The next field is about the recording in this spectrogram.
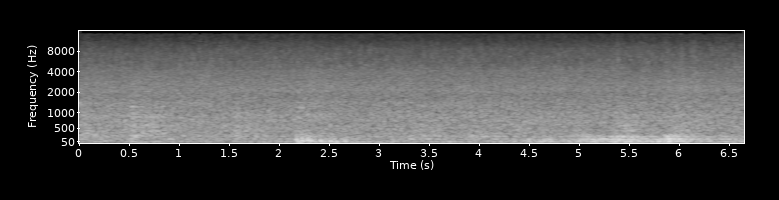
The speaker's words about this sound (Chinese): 它跟我在上海感受到的雨完全不同，就是它还一边打雷一边下雨，声势浩大。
